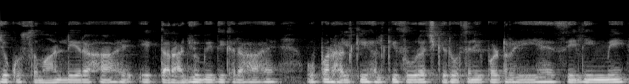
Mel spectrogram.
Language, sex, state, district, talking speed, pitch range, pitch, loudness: Hindi, male, Chandigarh, Chandigarh, 210 wpm, 105-110 Hz, 105 Hz, -17 LUFS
